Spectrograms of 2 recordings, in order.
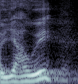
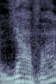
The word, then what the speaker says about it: Yahvah: chef T et bien yava la la prononciation et on va prendre en photo car certains aussi disent que que c'est yawa mais pas yava et c'est encore une une fausse un FA car la prononciation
